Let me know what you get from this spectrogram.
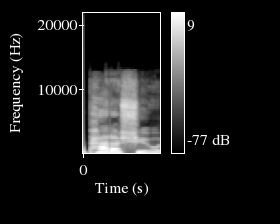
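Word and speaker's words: pâte à choux: Okay, so pate a choux, and you say it like pot a shoe, literally translates from French to cabbage paste.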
